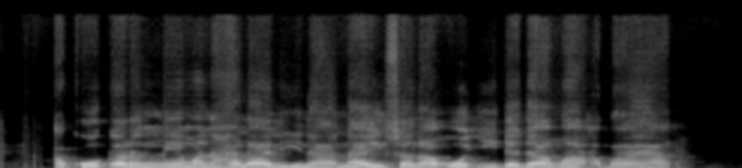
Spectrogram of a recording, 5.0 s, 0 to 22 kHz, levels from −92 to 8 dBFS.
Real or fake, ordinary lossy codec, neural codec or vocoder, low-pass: fake; none; autoencoder, 48 kHz, 128 numbers a frame, DAC-VAE, trained on Japanese speech; none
